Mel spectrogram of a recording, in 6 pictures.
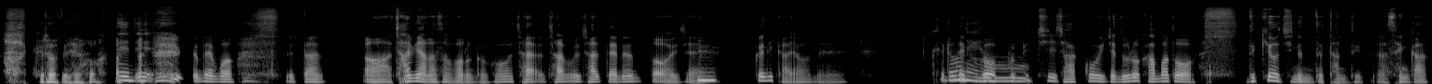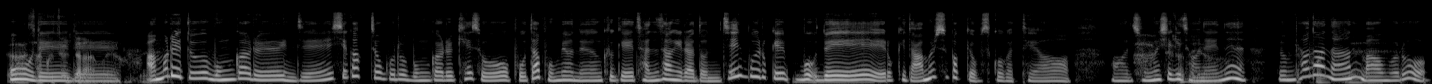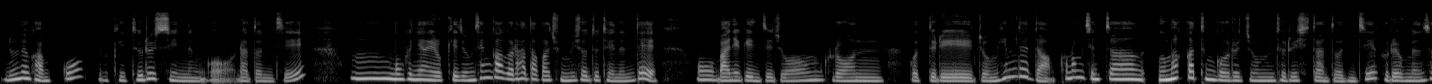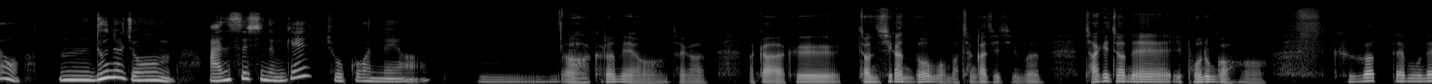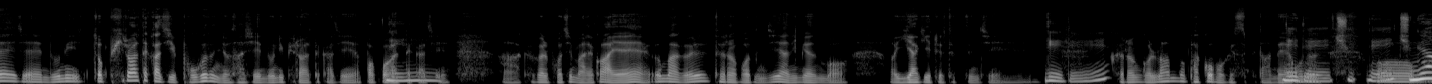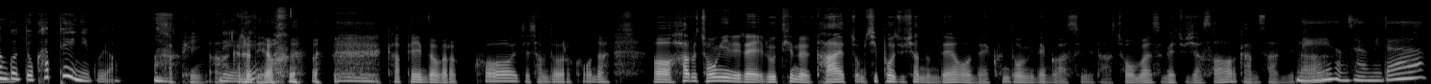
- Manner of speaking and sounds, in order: laughing while speaking: "그러네요"; laugh; other background noise; teeth sucking; tapping; laugh; laughing while speaking: "그러네요"; laugh
- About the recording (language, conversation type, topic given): Korean, advice, 잠들기 전에 마음과 몸을 어떻게 가라앉힐 수 있을까요?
